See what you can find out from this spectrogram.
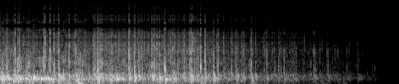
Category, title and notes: Sound effects > Electronic / Design
A Deep Ice Cracking inside of ice Glaciers designed with Pigments via studio One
